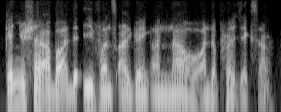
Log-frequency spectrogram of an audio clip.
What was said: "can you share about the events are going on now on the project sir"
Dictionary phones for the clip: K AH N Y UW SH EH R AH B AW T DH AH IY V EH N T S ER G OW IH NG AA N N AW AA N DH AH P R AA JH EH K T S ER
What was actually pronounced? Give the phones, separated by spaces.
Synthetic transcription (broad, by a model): K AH N Y UW SH EH R AH B AW T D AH IY V EH N T S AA G OW IH NG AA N N AW AA N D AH P R AA JH EH K T S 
